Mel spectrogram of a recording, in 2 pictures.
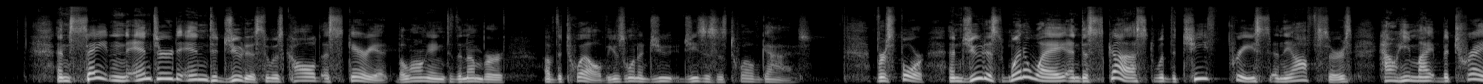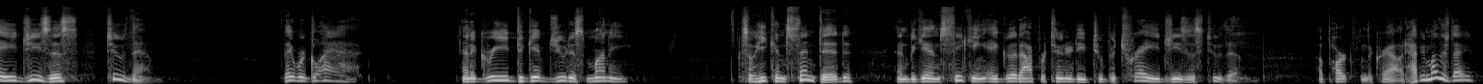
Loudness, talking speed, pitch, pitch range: -24 LUFS, 150 wpm, 155 Hz, 135-180 Hz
